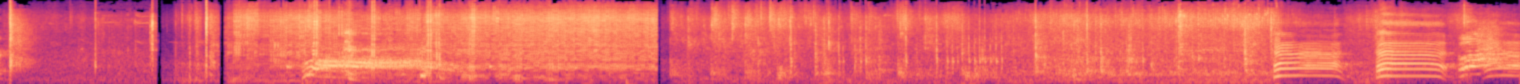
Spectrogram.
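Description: Bicycle tyres rolling over wooden gazebo deck boards, a steady rushing noise with small clicks and rattles, with a laugh early on. Near the end a voice shouts in long rising-and-falling calls.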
